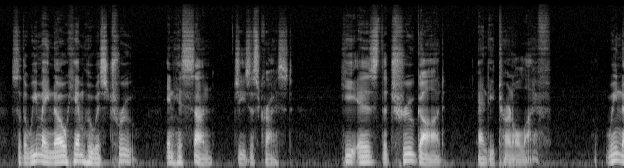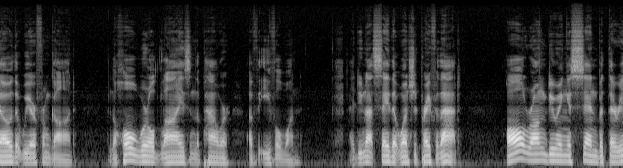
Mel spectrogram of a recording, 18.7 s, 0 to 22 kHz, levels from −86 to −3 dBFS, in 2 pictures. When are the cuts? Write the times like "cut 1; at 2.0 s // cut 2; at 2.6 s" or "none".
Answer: cut 1; at 2.4 s // cut 2; at 9.0 s // cut 3; at 14.5 s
